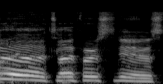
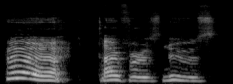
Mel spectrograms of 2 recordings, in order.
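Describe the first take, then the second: First: Sleepy voice. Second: Very slow, drawn-out sleepy line; sleepy character voice. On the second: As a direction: drag it out, half asleep. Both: Retold or imitated. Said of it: "let's not forget this".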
